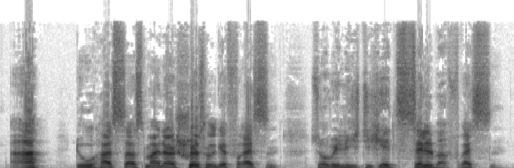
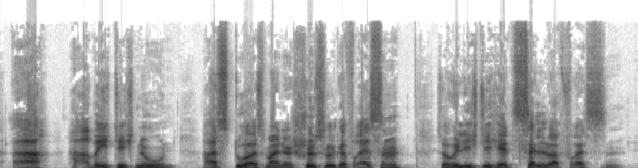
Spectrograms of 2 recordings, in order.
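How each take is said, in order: First: Second giant roaring, higher and louder; giant's shout. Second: Roaring giant, much higher and louder; giant's shout. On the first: The second giant finds the youth and yells in rage, booming shout. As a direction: yell it out like an angry giant. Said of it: "schrie er". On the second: The first giant roars at the youth who ate from his bowl, booming shout. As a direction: bellow it like a hungry giant. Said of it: "da schrie er". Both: Acted.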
